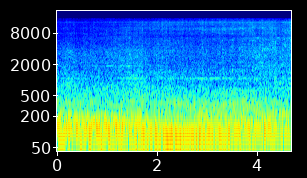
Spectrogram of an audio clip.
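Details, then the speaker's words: 200 kW rental diesel generator (6.7L, 600V mode) at full 200 kW load bank about an hour in, burning off wet stacking: a loud, steady deep drone with no hunting or knocking, no smoke; 192 A, 192°F, 42 psi oil. "You hear the sound of that thing, it is loud, it is moving, but there's no smoke. We are currently on full load, 200 kilograms."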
